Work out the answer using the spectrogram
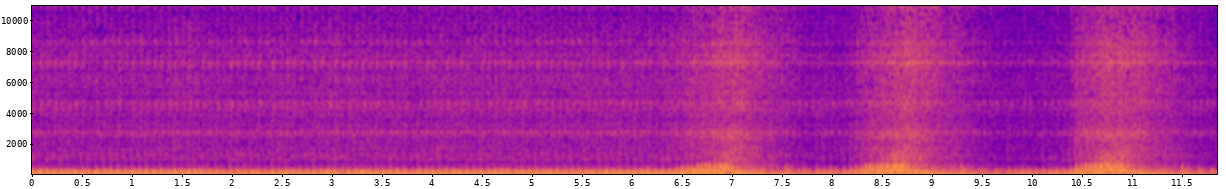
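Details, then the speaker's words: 1997 Honda TRX300EX after cam chain replacement, first start after sitting, still cold: single cylinder thumps steadily with a few throttle blips, slightly grumpy but running cleanly and evenly; clutch working well. "okay guys hey it's actually running really good um it hasn't ran in a while so it's a little grumpy and it's also still cold"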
